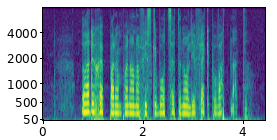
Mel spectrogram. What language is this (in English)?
Swedish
